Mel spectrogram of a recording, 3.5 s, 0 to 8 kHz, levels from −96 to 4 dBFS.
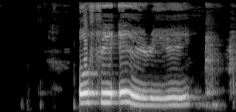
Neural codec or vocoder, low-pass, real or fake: none; 7.2 kHz; real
